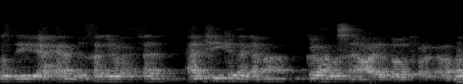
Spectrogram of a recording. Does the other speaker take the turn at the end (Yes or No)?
Yes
